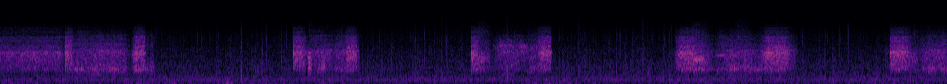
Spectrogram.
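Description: A radio crackles with static in short bursts.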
